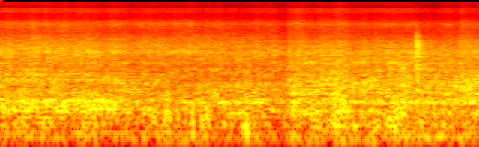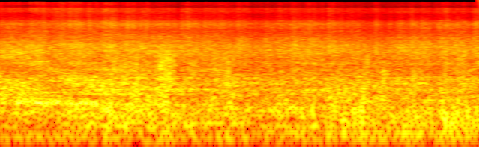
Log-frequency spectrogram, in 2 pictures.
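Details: AHU air handler blower running with a loud, rough rhythmic clatter from the drive-end side: worn blower bearing, drive end.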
